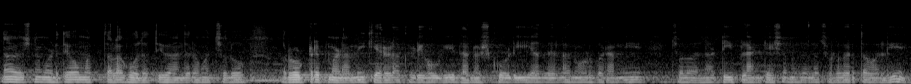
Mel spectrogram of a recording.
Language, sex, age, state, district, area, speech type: Kannada, male, 18-30, Karnataka, Gulbarga, urban, spontaneous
